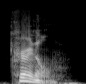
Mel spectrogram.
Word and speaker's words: colonel: colonel A senior military rank famously spelled with L's, but pronounced like kernel.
